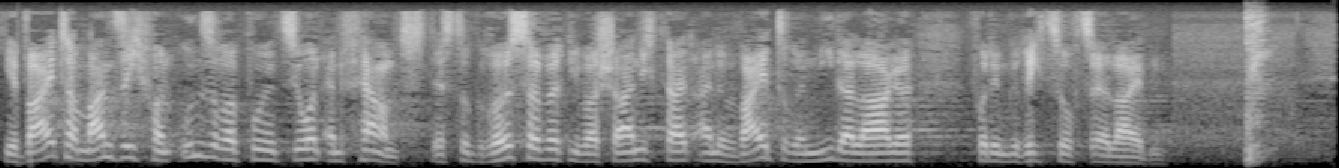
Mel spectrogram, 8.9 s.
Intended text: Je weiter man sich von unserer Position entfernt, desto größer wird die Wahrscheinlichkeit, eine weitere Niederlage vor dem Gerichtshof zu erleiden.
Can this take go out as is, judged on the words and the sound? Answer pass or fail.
fail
